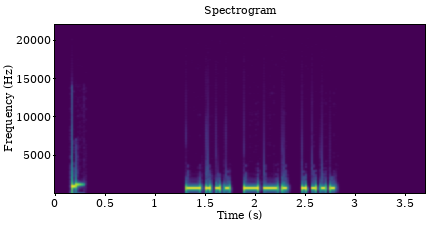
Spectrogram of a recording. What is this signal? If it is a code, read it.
Morse code, heard as a keyed tone, about 25 wpm, 700 Hz. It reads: BGH
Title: USA Call Sign Postfixes - 3 Letters 25wpm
